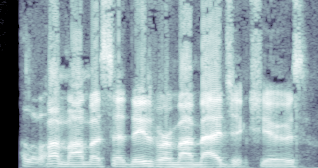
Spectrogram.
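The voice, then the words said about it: Good Forrest Gump impression. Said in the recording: “That's actually a pretty good Forrest Gump impression. ... So it's not too bad.”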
